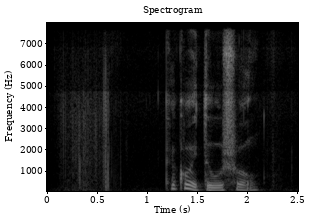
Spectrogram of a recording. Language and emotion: Russian, neutral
